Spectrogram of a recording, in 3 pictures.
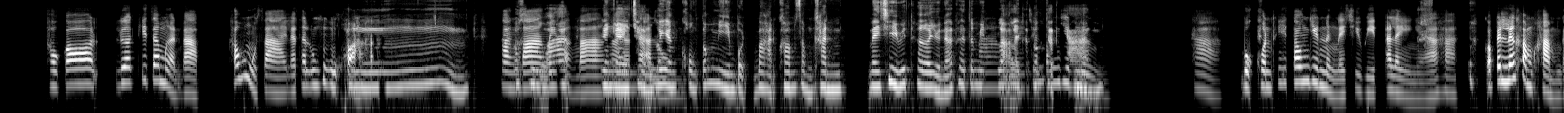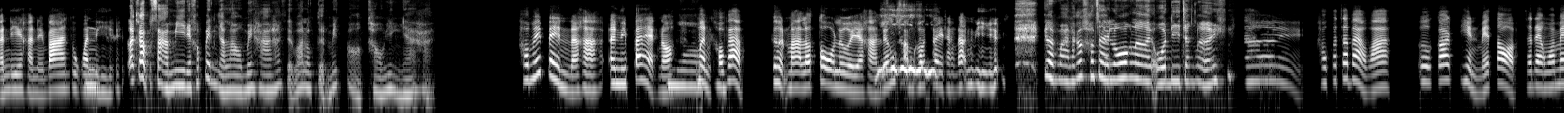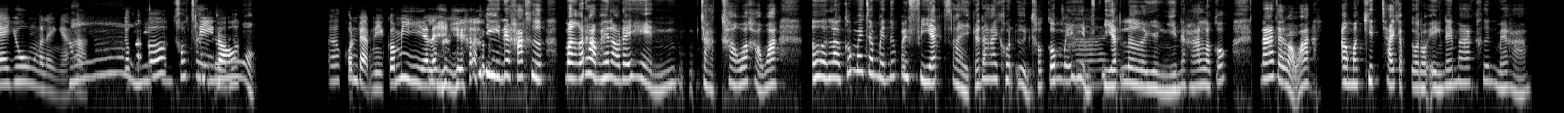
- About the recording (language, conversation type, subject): Thai, podcast, คุณรู้สึกยังไงกับคนที่อ่านแล้วไม่ตอบ?
- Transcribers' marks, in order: laughing while speaking: "หูขวา"; drawn out: "อืม"; laughing while speaking: "นี้"; laugh; laughing while speaking: "ด้านนี้"; chuckle; laughing while speaking: "อะไรอย่างเงี้ย"; in English: "fierce"; in English: "fierce"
